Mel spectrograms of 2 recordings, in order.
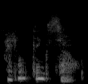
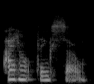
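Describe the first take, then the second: First: Breathy whispered repeat, a hushed no. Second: Said in the usual way. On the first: Shown as a demonstration. Teacher to listeners, repeating her answer in a whisper. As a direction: drop it to a whisper, like a secret.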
